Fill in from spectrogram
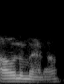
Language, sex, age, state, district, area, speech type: Telugu, male, 45-60, Andhra Pradesh, Bapatla, rural, conversation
